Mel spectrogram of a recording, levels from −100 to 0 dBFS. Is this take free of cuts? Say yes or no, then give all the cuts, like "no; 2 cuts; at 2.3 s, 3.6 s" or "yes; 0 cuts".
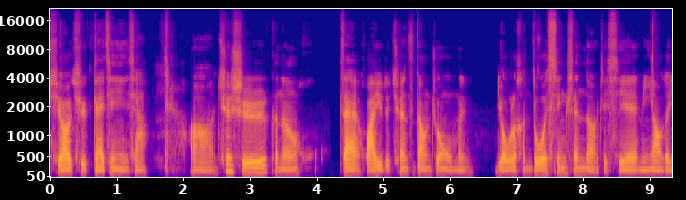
yes; 0 cuts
